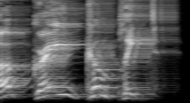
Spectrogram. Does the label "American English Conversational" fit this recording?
No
